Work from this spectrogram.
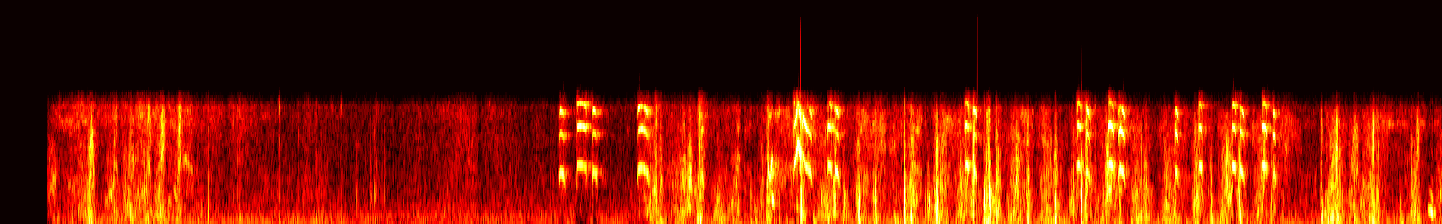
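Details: Betty, a pet French Bulldog, freaking out in a long excited fit that turns into screaming: rapid, uneven bursts of hoarse yelps and high squeals, some pitched and squeaky, about three per second, with a squeaky toy also in play.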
